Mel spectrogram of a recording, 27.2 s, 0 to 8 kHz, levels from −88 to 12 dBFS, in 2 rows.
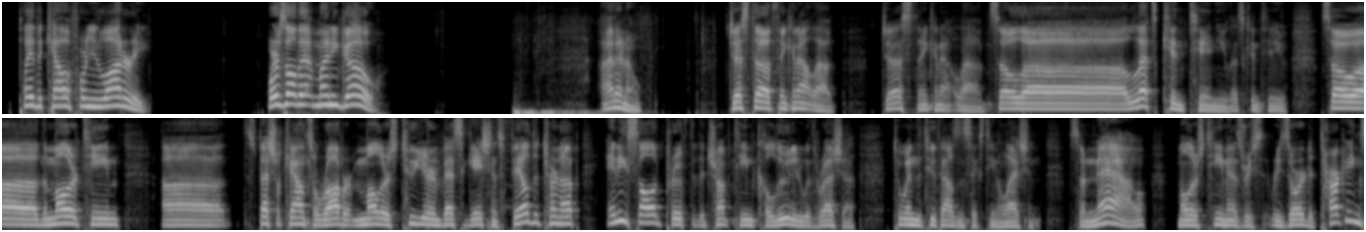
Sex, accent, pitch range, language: male, American, 125-170 Hz, English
